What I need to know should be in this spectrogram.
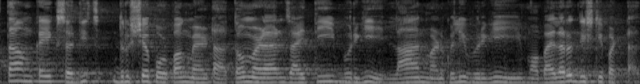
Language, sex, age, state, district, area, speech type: Goan Konkani, male, 18-30, Goa, Bardez, rural, spontaneous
